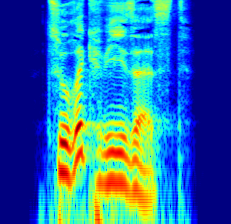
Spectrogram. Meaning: second-person singular dependent subjunctive II of zurückweisen
- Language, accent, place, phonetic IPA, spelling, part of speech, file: German, Germany, Berlin, [t͡suˈʁʏkˌviːzəst], zurückwiesest, verb, De-zurückwiesest.ogg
